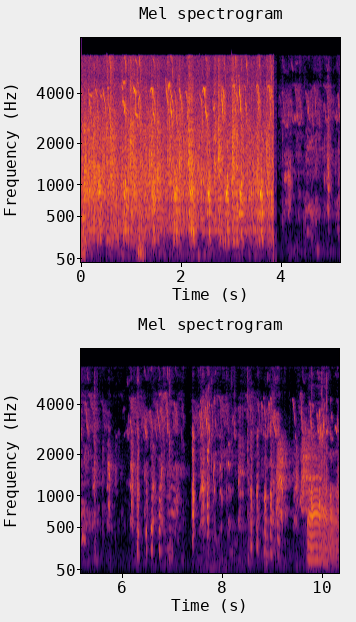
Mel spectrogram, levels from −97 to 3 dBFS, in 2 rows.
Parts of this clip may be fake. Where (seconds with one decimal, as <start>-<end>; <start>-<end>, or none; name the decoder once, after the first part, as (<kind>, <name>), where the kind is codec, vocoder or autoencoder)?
2.2-3.1 (vocoder, BigVGAN v2); 4.1-6.9; 8.4-9.2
